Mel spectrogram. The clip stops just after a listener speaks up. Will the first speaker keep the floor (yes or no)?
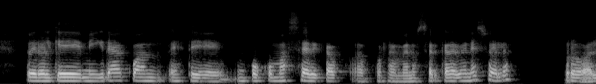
yes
